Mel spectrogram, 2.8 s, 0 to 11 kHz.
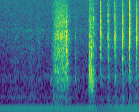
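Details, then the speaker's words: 1980s Teac CX210 cassette deck during belt service: light even ticking about seven times a second over faint motor hum only with tape loaded; source unknown, possibly the tape. "oh something's making a noise didn't do that without a taping they did it"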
